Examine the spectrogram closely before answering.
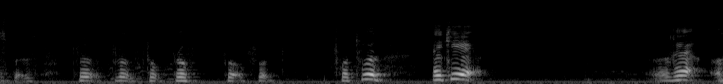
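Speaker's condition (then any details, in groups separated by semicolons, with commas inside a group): Cerebral palsy; age 27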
